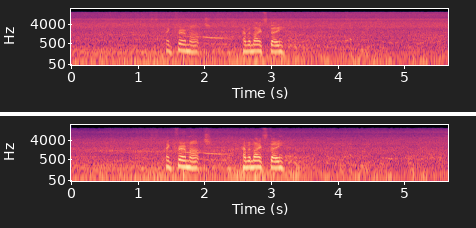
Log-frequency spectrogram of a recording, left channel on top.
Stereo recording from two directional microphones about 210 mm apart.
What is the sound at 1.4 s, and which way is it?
Speech, 30° right (ahead or behind).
